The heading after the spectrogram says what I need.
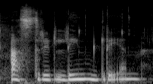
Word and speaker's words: Astrid Lindgren: Can you give the listeners a lesson on how to pronounce Astrid Lindgren? Astrid Lindgren.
